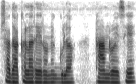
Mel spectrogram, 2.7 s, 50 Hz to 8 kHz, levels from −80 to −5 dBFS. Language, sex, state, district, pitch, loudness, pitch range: Bengali, male, Assam, Hailakandi, 130 Hz, -18 LUFS, 125-135 Hz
